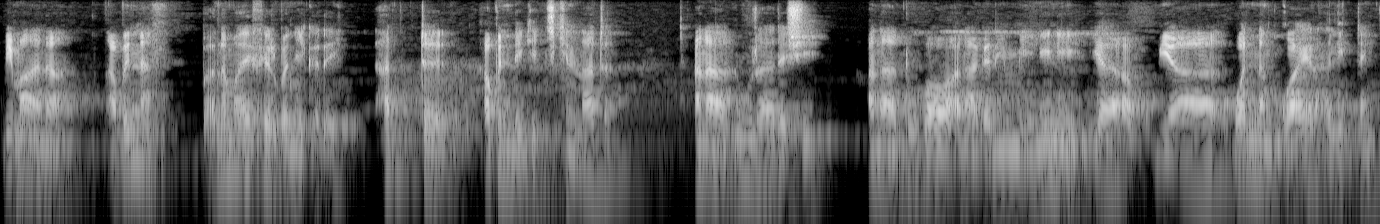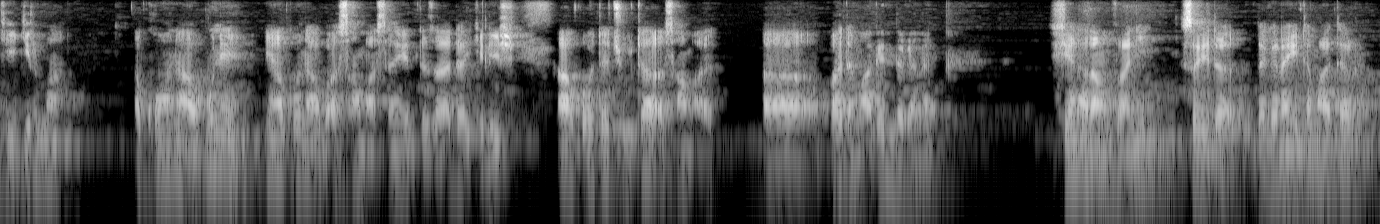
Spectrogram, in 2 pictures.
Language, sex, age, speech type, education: Hausa, male, 15-29, spontaneous, secondary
